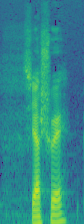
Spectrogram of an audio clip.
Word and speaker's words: XiaXue: Did I say it properly? XiaXue. – It's much better than the first time you were saying it.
